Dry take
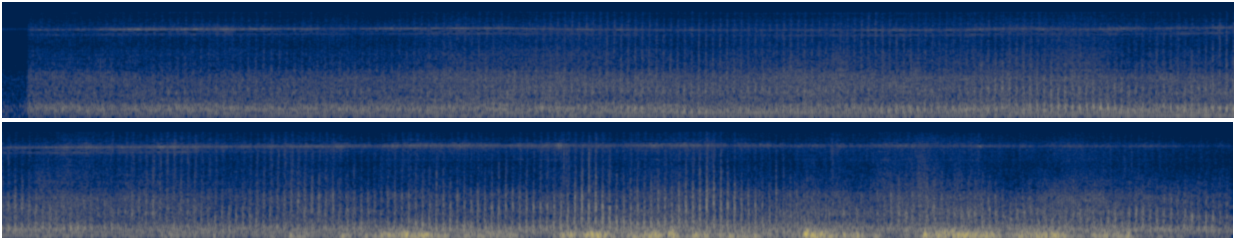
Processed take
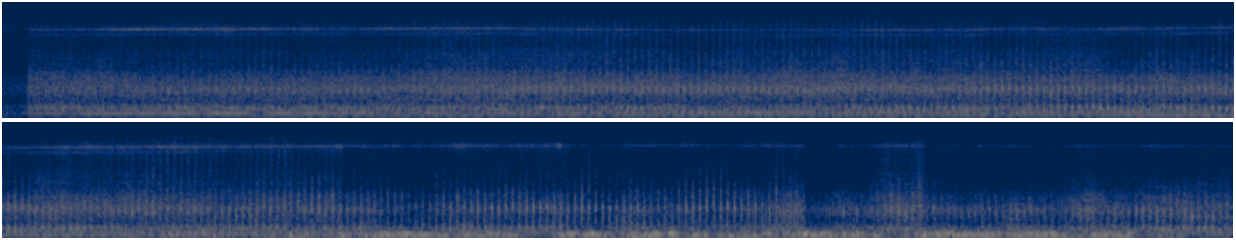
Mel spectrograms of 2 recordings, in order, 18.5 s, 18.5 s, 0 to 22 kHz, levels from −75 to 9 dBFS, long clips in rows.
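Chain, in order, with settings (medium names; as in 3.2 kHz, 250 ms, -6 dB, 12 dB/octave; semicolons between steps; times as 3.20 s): fifteen-band graphic EQ 160 Hz -8 dB, 400 Hz -6 dB, 1 kHz +8 dB; compression 6:1, threshold -32 dBFS, peak gain reduction 17 dB; peaking EQ 120 Hz +12 dB 0.26 oct; trim -3.5 dB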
